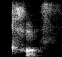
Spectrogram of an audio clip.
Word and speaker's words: cough: Another pronunciation of the O-U-G-H sound is off, so trough and cough. Very quick off sound, so not off, it's cough, trough.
